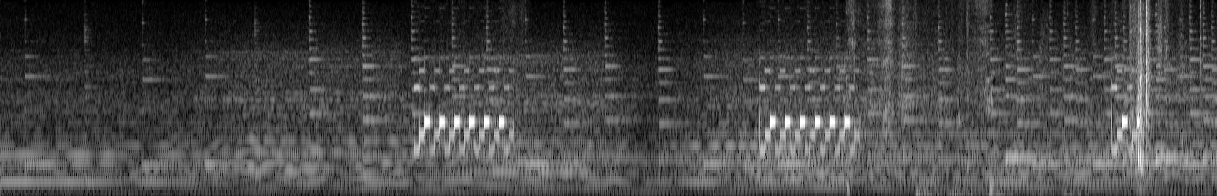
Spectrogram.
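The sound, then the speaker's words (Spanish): A telephone on a chair rings twice in rapid trilling bursts, each about a second long with a pause between, over a steady musical background; a few low thumps follow near the end. “Y después trae el teléfono que está en la silla.”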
